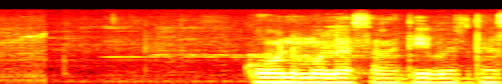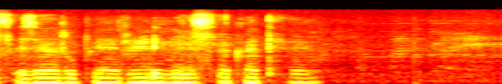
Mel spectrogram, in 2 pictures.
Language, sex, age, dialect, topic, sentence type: Chhattisgarhi, male, 18-24, Northern/Bhandar, banking, question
